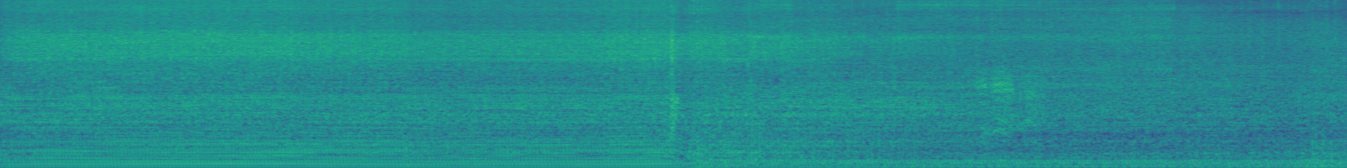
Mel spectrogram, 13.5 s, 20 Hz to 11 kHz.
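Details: Ariens two-stage snow thrower model 11528, throwing snow in a snowstorm at raised RPM; single-cylinder runs hard and steady, tone shifting as the auger bites; pulls strongly, throws snow very well; normal running under load.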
